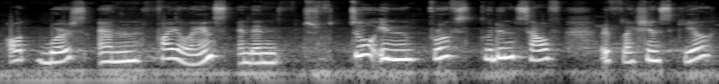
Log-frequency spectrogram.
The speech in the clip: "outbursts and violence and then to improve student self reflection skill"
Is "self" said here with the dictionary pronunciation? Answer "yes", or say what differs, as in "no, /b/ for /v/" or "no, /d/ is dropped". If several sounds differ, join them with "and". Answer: yes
